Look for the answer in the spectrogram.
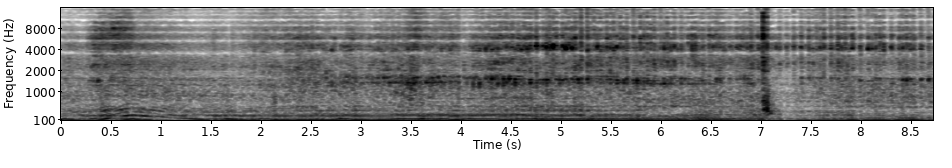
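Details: Citroen Visa 11 RE, just bought with an exhaust leak: small petrol engine idling then blipped, revs rising and falling with a raspy, puffing edge over the note from the leaking exhaust.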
